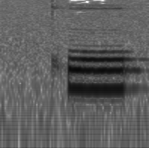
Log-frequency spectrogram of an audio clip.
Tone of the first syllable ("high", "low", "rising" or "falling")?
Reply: high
